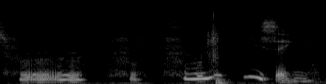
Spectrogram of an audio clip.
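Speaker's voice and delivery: teeth chattering, words breaking; shivering with cold. Acted. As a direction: stammer through the cold. Freezing wind on the prom.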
